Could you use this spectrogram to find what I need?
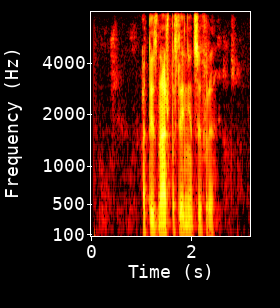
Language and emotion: Russian, neutral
